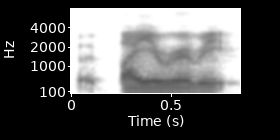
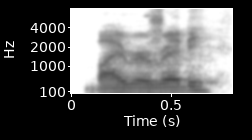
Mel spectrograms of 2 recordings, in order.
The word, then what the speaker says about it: Byrareddy: to run so uh doctor bayern but uh sorry viral ready did i say it right yeah all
